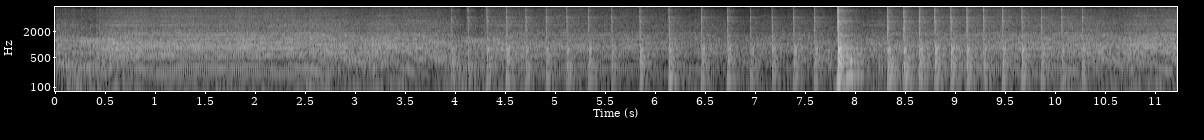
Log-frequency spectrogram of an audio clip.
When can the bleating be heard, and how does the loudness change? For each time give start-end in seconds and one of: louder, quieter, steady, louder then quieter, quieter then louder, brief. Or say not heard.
not heard.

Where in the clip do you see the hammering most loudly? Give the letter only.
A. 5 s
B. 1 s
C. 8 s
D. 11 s
C.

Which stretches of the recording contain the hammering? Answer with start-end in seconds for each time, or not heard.
4.0-10.3.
